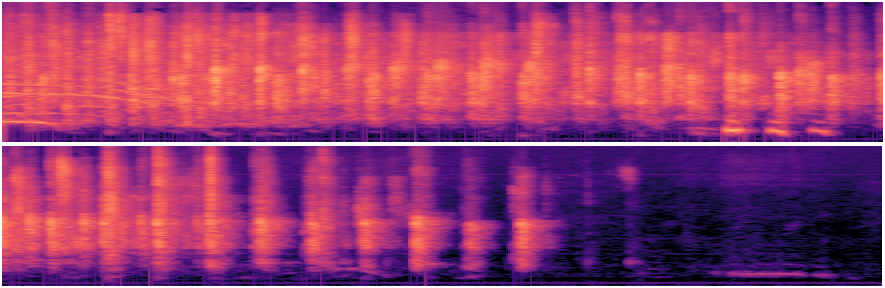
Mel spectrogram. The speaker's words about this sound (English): Give her a little golf clap.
